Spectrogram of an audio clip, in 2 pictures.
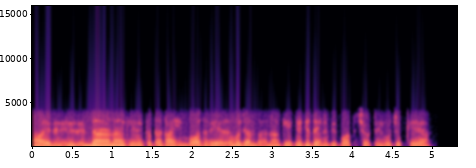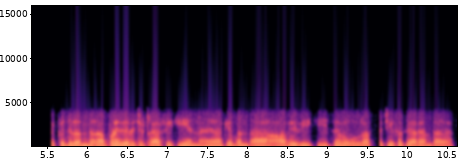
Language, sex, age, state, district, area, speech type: Punjabi, female, 30-45, Punjab, Jalandhar, rural, conversation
